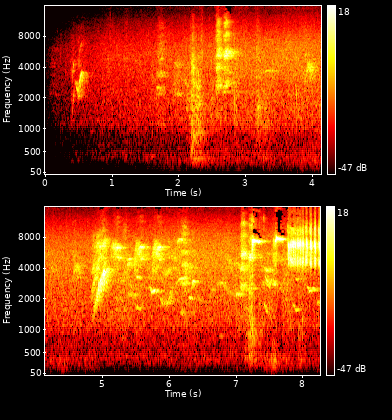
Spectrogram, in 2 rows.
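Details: Spreo starlings filmed in August 2015, giving scattered high chirps and squeaky whistles that grow busier toward the end, with a faint rustling background.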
